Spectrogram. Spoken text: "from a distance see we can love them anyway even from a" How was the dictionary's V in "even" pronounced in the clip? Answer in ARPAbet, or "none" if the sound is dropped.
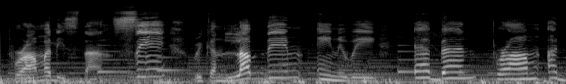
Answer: B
